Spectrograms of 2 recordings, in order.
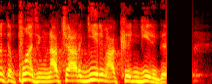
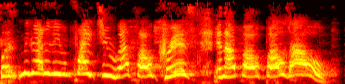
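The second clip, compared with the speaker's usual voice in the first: panicked pleading; 14 semitones higher than usual. Retold or imitated. Begging Mutt, who holds sharpened pencils, in a high crying voice. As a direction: whine that you never fought him.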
